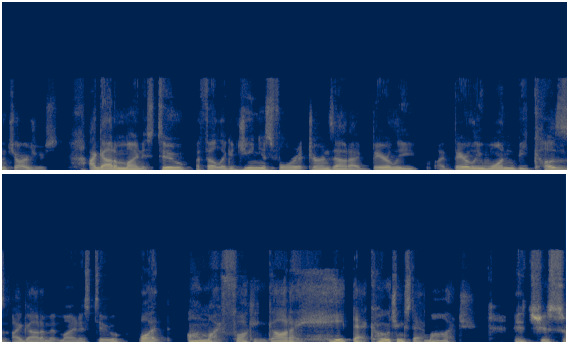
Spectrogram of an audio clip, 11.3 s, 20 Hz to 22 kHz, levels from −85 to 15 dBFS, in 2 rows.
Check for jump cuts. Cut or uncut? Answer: cut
